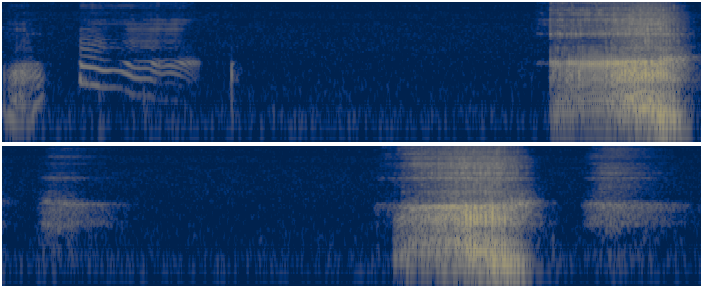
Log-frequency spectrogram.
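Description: Loud, rough rattling snores on each breath in, about four seconds apart, with softer breaths out between them. Ordinary snoring.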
